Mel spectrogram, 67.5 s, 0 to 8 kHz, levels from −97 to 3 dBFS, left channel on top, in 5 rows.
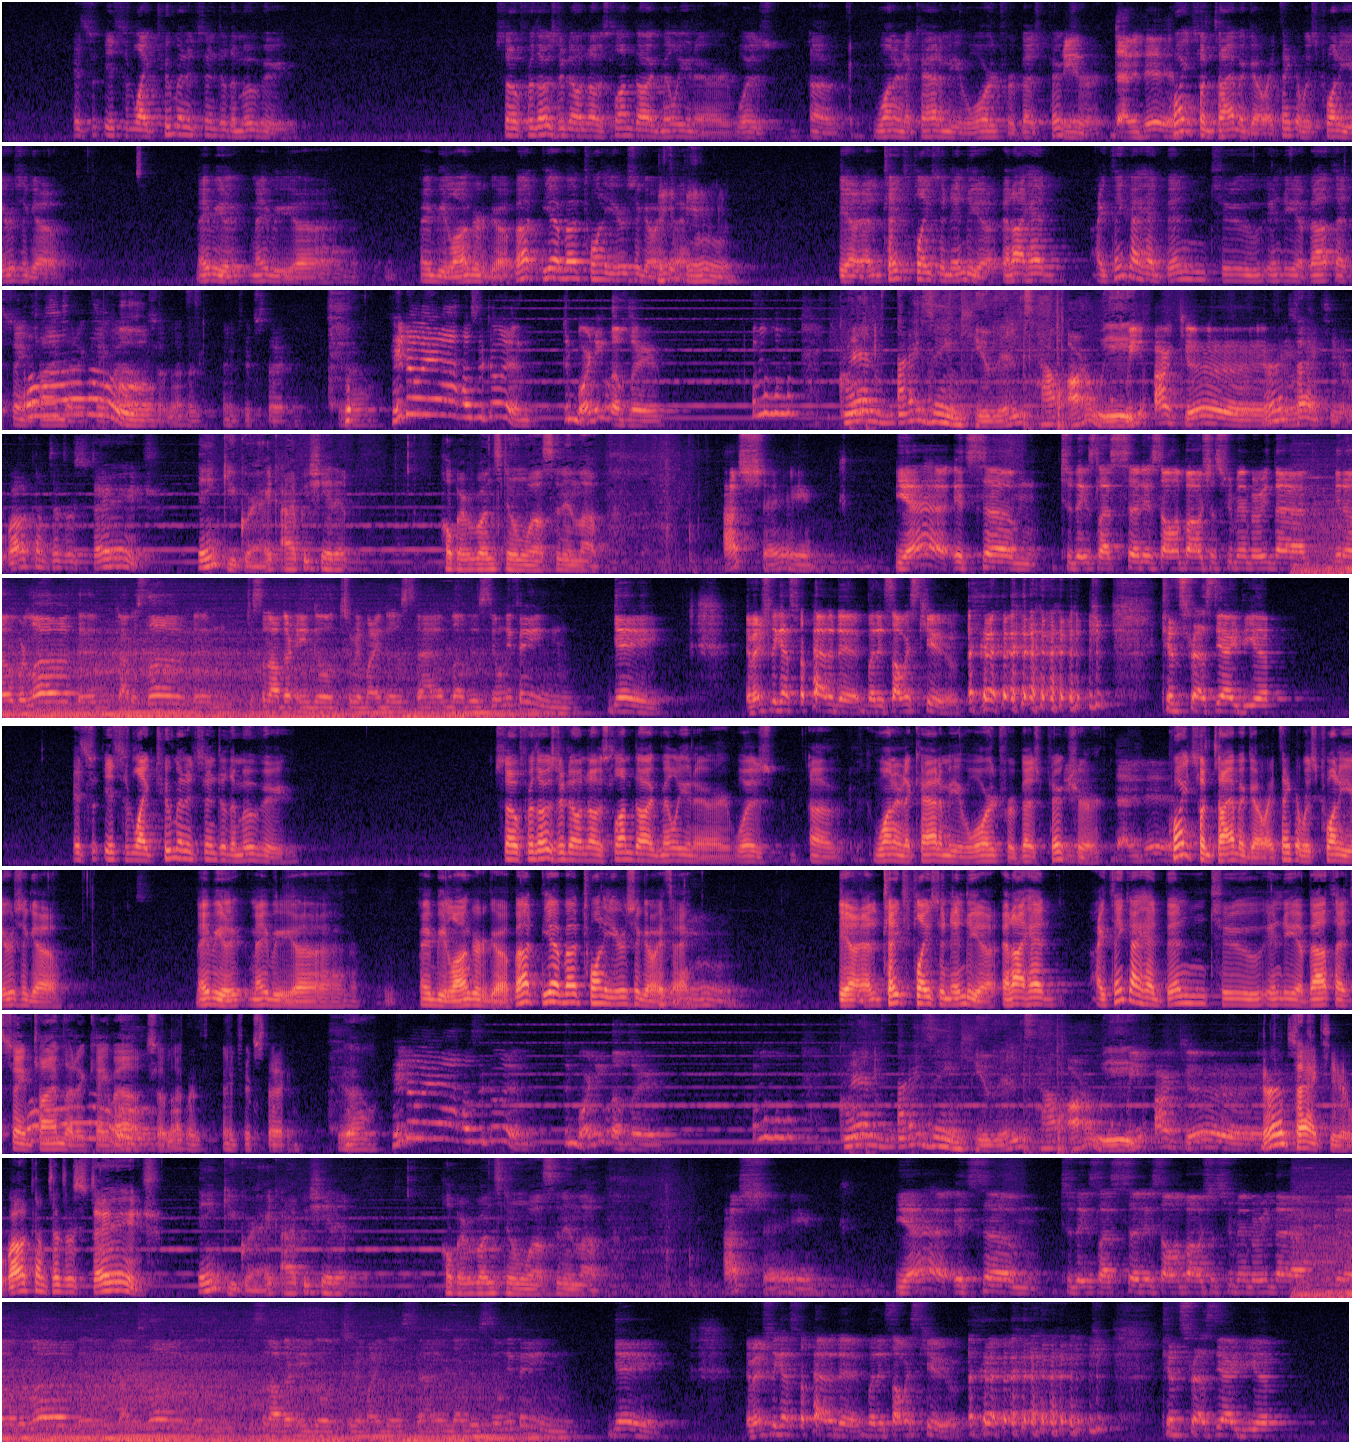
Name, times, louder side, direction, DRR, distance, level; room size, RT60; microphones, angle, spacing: voice 1, 0.7-2.8 4.9-7.7 8.1-8.4 8.7-11.0 11.7-14.1 15.4-17.1 17.7-20.4 21.9-24.0 24.4-29.8 30.4-30.6 39.6-42.1, right 8 dB, 90° right, 0.3 m, -29 dB
voice 2, 11.1-11.8 20.1-20.8 27.2-28.6 30.3-30.6 30.9-32.3 32.6-33.6 34.5-34.9 38.2-40.0 47.7-48.6 49.4-59.7 60.1-60.6 60.9-66.7, left 5 dB, 85° left, 0.5 m, -33 dB
sound 1, 31.4-45.4, equal, 35° right, 2.5 m, -50 dB
voice 3, 35.4-38.3 42.5-44.1 44.9-47.5, left 3 dB, 25° left, 0.4 m, -32 dB
Vehicle, 53.4-59.8, equal, 10° right, 0.7 m, -36 dB
5.9 x 4.1 x 4.4 m
head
